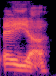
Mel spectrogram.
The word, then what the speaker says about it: ella: that would be that's the she pronoun in Spanish is Aya so that Double L is pronounced as an as a why that makes total sense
